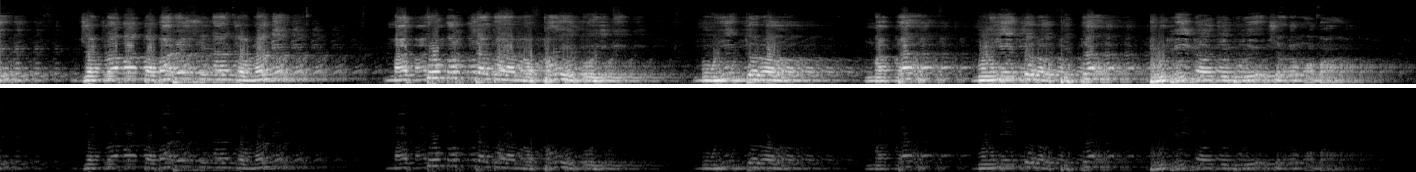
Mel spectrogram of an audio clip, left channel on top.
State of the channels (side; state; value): right; quieter; 31.9 dB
